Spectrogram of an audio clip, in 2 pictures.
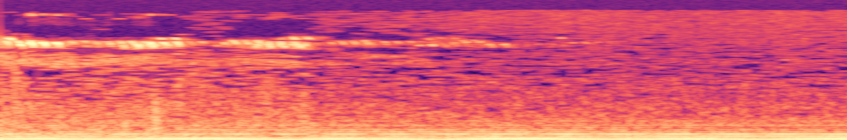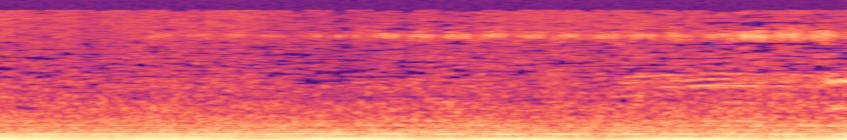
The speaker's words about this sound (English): left the farm to the crickets and the night birds.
